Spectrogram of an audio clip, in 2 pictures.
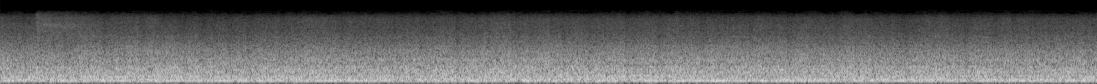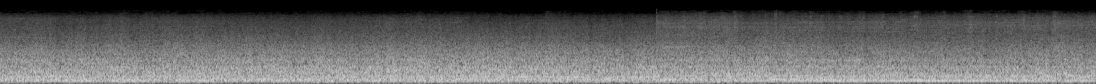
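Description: Food-processing plant machinery running, with electric pump motors and process equipment keeping up a steady hum over a constant loud roar. The roar turns a little hissier near the end.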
